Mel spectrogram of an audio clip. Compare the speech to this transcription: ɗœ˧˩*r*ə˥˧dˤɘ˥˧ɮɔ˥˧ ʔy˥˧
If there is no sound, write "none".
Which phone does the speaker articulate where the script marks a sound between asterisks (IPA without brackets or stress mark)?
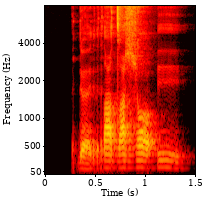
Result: r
